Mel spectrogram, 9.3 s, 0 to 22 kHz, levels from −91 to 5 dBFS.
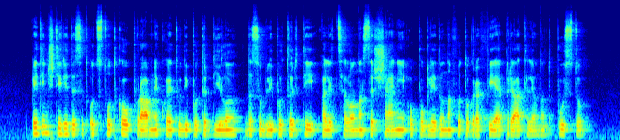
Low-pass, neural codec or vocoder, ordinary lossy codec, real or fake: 19.8 kHz; none; none; real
